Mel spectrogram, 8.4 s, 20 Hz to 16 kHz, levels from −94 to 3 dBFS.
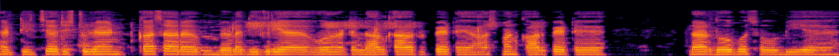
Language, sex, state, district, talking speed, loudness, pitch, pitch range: Marwari, male, Rajasthan, Nagaur, 145 wpm, -18 LUFS, 150 Hz, 145-160 Hz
